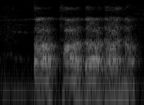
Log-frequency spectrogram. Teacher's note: दंत में यानी कि दांत में जीभ लगेगी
